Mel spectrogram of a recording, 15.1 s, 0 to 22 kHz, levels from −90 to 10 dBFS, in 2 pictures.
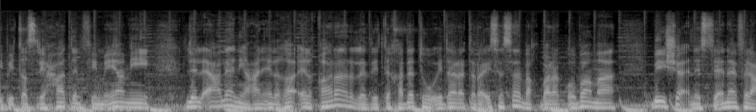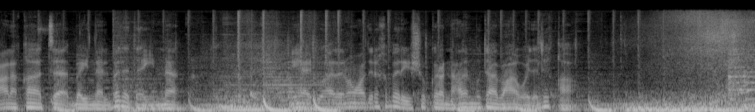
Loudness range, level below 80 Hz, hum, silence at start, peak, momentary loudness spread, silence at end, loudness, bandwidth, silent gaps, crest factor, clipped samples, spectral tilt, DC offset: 1 LU; -28 dBFS; none; 0 s; -12 dBFS; 5 LU; 0 s; -25 LUFS; 16 kHz; none; 12 dB; under 0.1%; -5.5 dB/octave; under 0.1%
